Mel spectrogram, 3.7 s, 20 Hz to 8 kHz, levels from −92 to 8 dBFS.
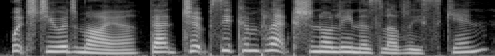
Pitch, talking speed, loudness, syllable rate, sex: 240 Hz, 160 wpm, -18 LUFS, 5.6 syllables/s, female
